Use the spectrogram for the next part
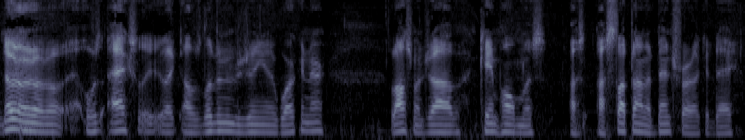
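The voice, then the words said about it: Southern US accent. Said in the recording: “the accent you got sound like like Sarah falling off a tree ... you sound like uh, I I, I would have guessed Alabama.”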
